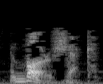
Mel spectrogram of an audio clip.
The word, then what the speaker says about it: Dvořák: de Antonín Leopold Dvořák, que se escribe D-V-O-R-A-K. En la R hay un acento a la francesa y en la A un acento al español. Bueno, en fin, Dvořák. Todos le dicen Dvořák, bienvenido señor Dvořák, usted es un genio.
